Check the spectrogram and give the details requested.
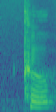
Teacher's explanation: what you do to make a rounded k is you make a k sound and you round the lips similar to the sound in english coop so if you say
